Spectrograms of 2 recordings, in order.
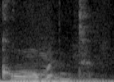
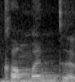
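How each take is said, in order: First: The first vowel is an 'o' sound. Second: The first vowel is a short 'uh' sound. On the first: The speaker calls it right. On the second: The speaker calls it wrong.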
